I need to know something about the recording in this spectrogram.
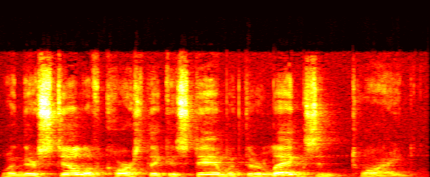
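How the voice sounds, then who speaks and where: A woman's voice: deep voice, animated, moderate pace, dark tone, echoey room. A man voicing a bossy, fussy society matron in a storybook reading, decisive yet dubious. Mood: fussy, planning.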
